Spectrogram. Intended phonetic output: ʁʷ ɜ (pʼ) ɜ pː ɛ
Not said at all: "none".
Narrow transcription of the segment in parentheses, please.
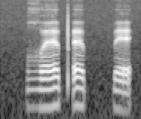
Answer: pʼ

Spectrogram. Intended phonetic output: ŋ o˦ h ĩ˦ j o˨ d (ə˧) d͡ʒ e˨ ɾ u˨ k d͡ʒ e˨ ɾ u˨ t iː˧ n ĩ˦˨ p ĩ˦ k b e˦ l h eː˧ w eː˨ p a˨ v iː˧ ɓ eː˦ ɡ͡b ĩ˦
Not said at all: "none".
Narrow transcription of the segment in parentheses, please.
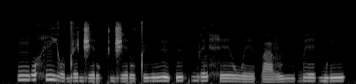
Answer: ɛ˧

